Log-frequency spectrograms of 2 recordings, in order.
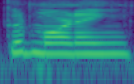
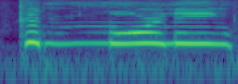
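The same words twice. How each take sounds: First: It is said quickly and plainly. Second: It is said in a gushing, overly friendly way.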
